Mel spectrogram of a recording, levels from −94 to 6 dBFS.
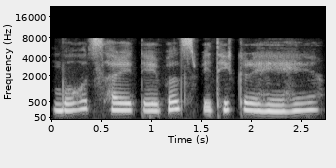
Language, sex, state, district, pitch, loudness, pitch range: Hindi, female, Arunachal Pradesh, Papum Pare, 220 Hz, -14 LUFS, 210-235 Hz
